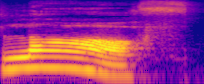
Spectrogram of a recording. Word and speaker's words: laughed: The past tense is pronounced laughed. Laughed. It's a t sound, which is also just air coming out of my mouth.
